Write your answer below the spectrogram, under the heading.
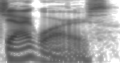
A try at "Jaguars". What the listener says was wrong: But see, you're putting that I in there. Jaguars.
